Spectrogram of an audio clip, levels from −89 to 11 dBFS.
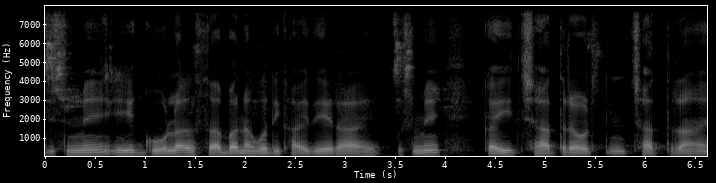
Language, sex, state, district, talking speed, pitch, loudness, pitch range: Hindi, male, Uttar Pradesh, Hamirpur, 145 wpm, 115 Hz, -42 LUFS, 110-120 Hz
